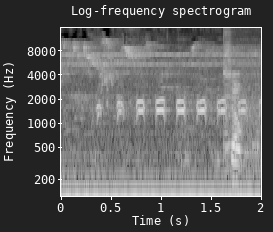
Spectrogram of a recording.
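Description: Jungle sound effect of a bird calling in a quick run of about seven repeated notes, around five a second, over a steady low hum.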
